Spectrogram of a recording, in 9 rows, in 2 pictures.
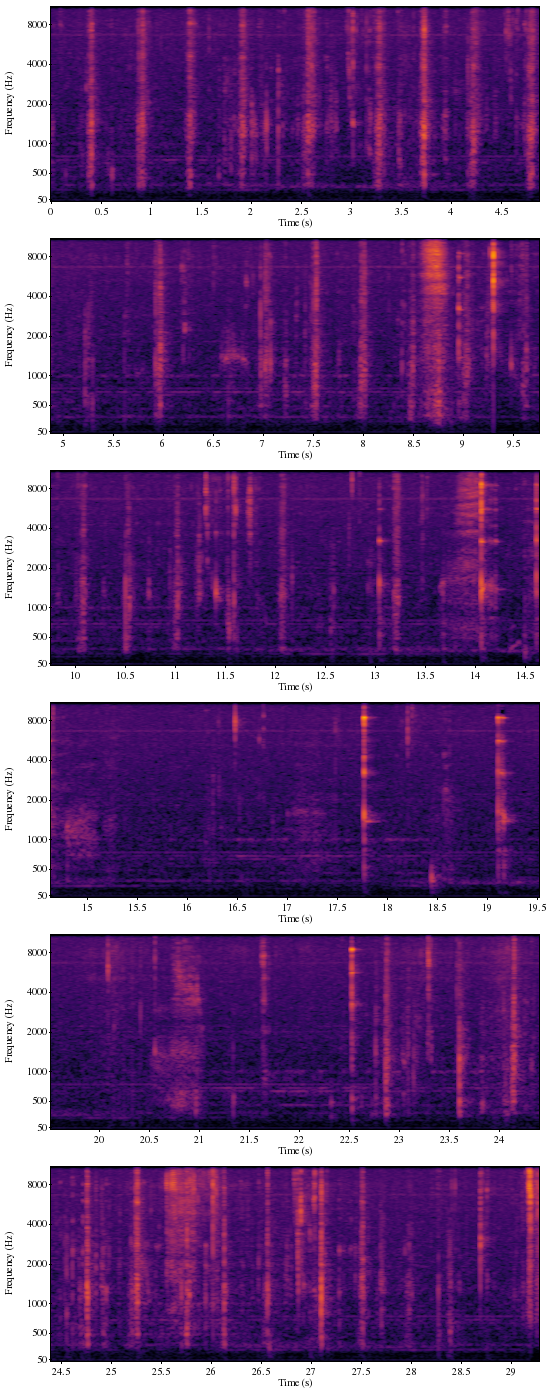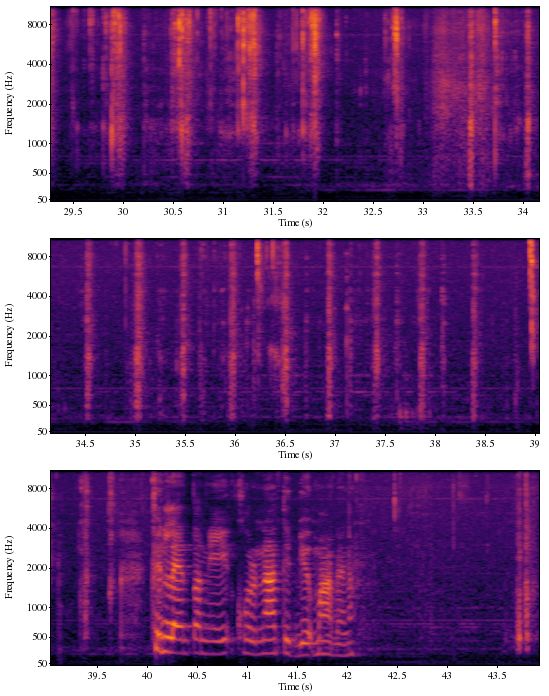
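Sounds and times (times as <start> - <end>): crunchy chewing and biting: 22.7 - 39.8.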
